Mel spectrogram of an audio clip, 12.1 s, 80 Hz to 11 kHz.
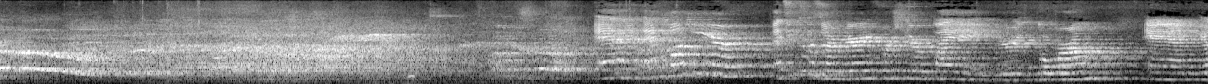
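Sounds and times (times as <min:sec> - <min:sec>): falling whoop: 0:00.0 - 0:01.0
audience applauding: 0:00.0 - 0:05.9
audience cheering: 0:00.0 - 0:05.9.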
